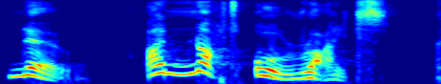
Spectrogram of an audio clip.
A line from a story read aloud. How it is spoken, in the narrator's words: Con spat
